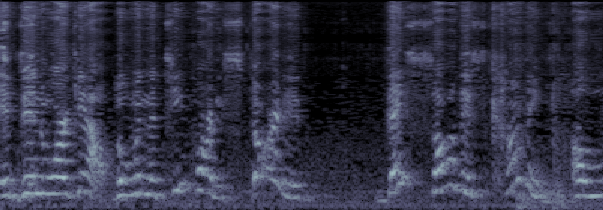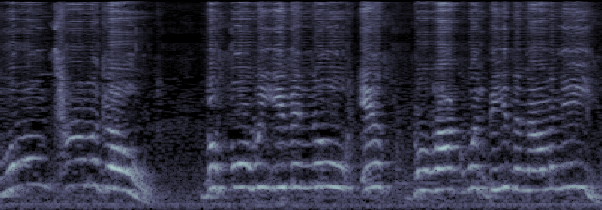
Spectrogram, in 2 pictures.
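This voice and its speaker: An animated tone at a fairly slow pace, with very wide pitch swings and audible room echo. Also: woman, extremely high pitch for a woman. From Arkansas. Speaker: congressional candidate. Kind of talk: campaign speech. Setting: committee meeting with audience.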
